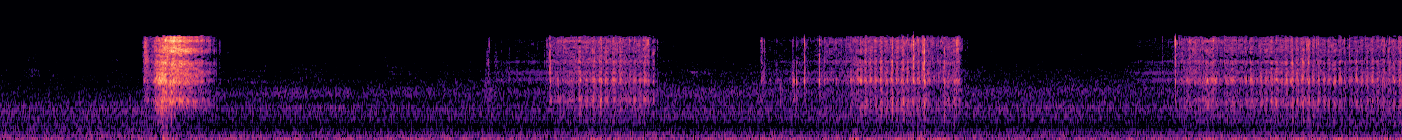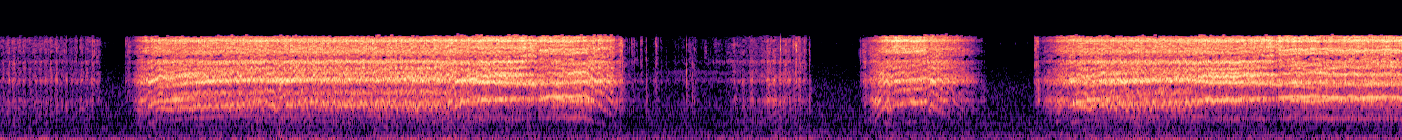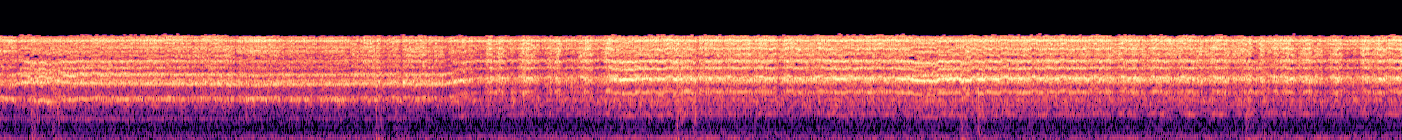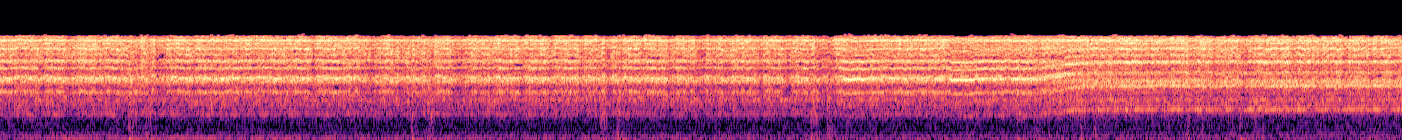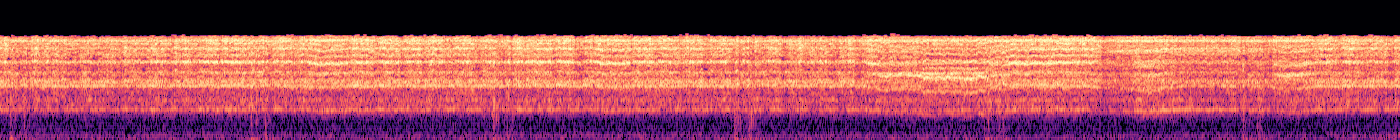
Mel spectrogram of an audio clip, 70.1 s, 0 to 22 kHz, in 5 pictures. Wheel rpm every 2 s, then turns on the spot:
0, 0, 0, 10, 10, 0, 20, 40, 150, 150, 20, 50, 100, 160, 160, 160, 180, 200, 200, 200, 200, 200, 200, 200, 200, 200, 220, 230, 230, 230, 230, 230, 220, 220, 230.
8-10 12-14 20-22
